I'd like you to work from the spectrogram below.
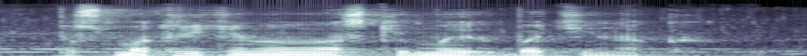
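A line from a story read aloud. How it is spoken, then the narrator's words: Plain. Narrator (Russian): сказал Эдмунд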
